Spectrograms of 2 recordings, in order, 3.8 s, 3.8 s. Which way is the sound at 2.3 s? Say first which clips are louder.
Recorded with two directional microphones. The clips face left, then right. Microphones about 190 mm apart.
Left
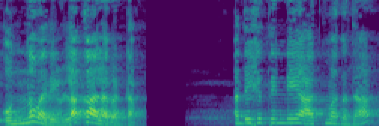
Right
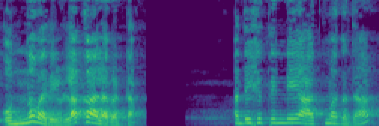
Right 4 dB; 45° right (ahead or behind).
